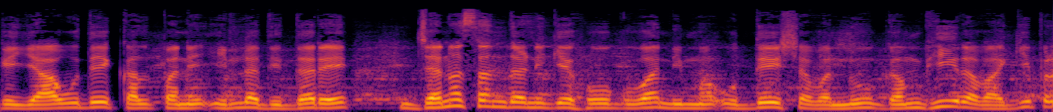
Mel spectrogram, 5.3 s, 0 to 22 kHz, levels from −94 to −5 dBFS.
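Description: Speech, with feedback echo between two devices from 0.68 s onward: a second device replays the audio into the microphone, returning it roughly every 0.3 s, peaking about 19 dB below the speech.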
